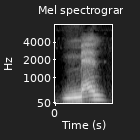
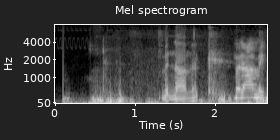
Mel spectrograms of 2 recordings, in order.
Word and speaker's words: mnemonic: It's a manmonic trick. Did I pronounce that right? Manmonic trick? Mnemonic trick.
